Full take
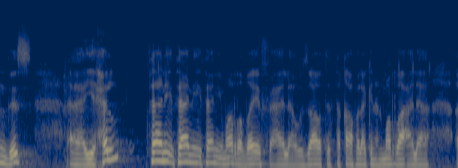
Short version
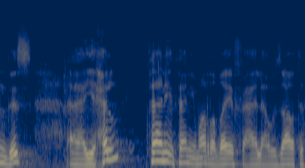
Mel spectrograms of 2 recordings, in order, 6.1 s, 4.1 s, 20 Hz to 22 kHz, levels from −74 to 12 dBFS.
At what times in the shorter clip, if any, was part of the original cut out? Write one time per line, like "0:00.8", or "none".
0:02.3

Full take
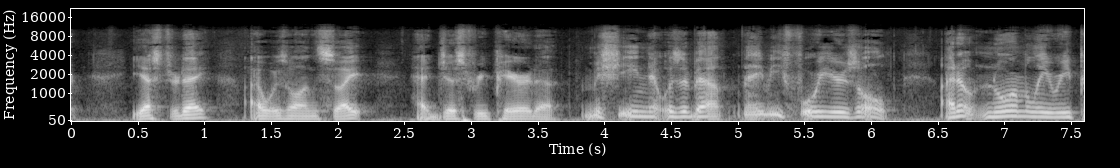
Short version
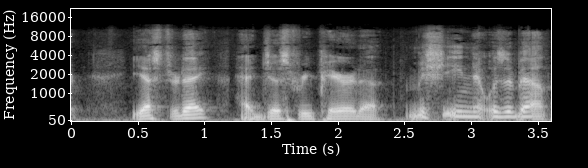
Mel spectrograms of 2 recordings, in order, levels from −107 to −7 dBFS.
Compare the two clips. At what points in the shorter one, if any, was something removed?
0:01.2

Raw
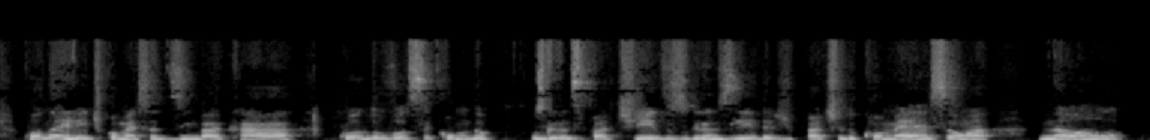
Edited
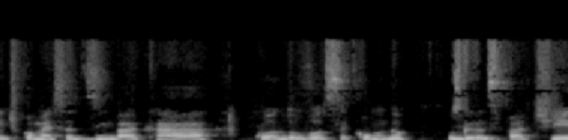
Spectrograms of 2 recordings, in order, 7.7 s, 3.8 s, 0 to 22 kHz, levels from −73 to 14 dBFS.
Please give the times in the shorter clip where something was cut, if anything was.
none

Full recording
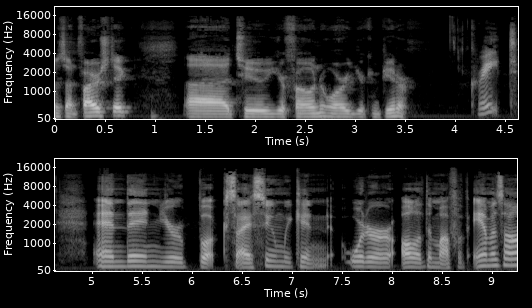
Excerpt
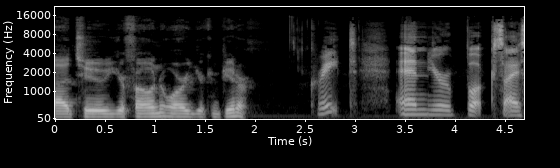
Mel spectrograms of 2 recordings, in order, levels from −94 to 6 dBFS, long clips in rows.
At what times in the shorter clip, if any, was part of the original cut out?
0:03.7

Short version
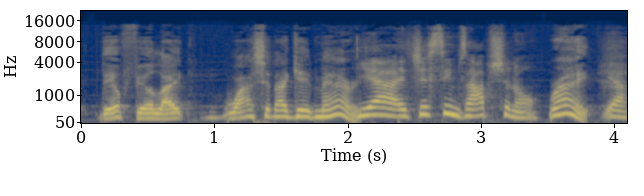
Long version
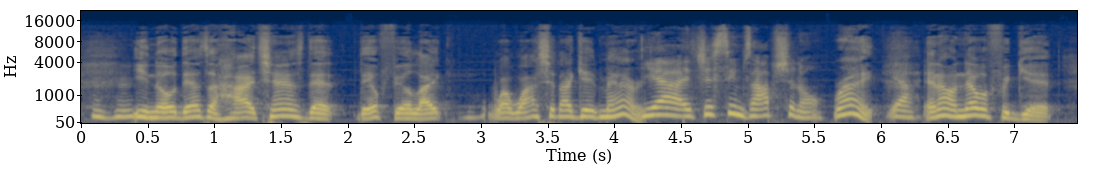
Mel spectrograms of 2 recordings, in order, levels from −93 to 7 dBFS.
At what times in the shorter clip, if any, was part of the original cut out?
0:01.1

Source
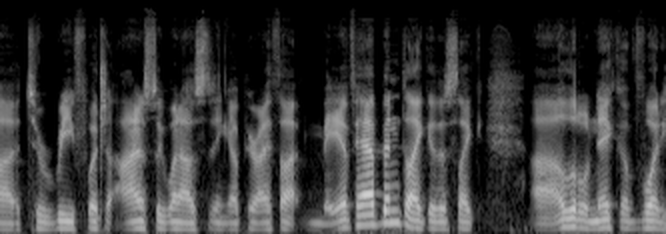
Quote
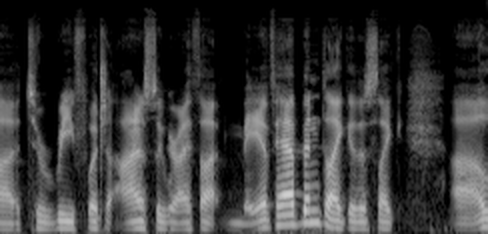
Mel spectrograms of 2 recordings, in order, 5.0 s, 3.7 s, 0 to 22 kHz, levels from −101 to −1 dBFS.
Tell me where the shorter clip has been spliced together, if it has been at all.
0:01.3

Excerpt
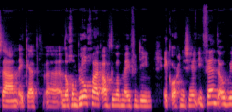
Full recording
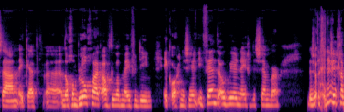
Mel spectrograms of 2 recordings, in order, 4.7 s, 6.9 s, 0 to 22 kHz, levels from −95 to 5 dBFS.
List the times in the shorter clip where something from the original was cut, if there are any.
none

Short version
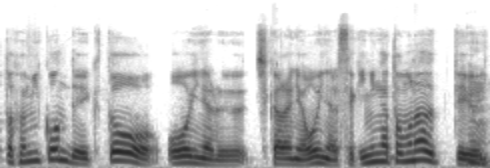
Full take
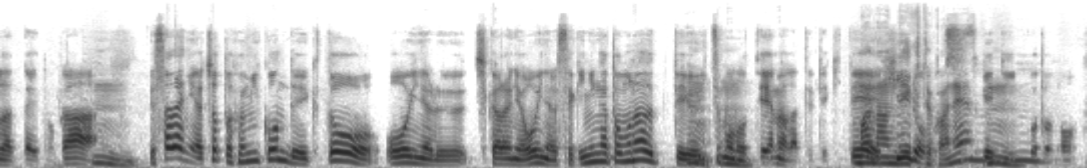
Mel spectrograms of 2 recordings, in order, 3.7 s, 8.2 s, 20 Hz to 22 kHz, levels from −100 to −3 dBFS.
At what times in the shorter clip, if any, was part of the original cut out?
none

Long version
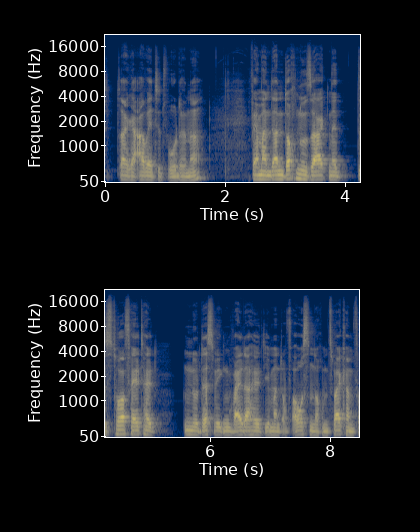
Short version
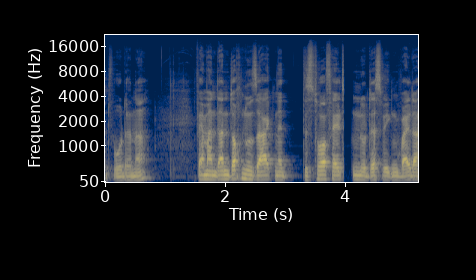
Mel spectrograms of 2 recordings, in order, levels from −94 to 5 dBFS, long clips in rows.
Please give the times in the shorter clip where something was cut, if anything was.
0:04.0

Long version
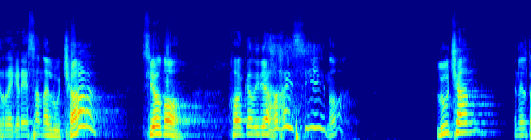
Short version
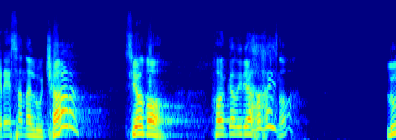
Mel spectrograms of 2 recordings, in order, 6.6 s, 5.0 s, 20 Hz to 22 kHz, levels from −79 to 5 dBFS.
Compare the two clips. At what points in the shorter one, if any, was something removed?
0:03.5

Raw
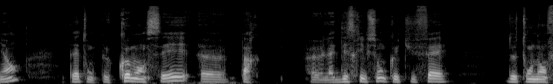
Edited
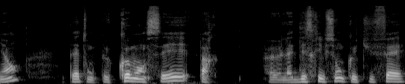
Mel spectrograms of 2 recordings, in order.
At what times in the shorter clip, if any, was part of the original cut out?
0:01.9

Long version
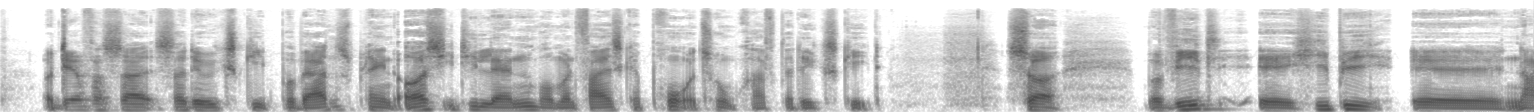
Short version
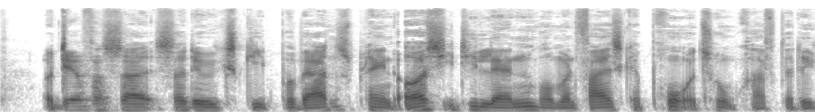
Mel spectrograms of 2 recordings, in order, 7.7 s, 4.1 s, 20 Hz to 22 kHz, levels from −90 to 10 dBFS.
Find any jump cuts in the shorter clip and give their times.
none

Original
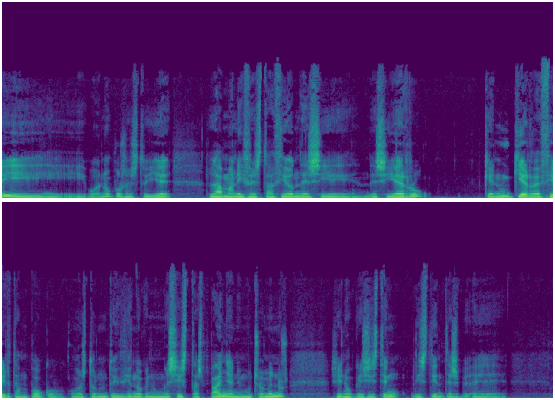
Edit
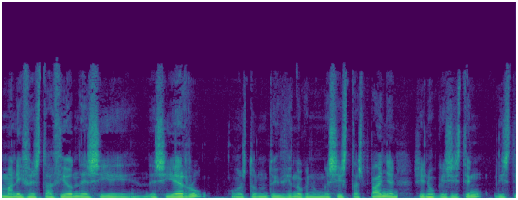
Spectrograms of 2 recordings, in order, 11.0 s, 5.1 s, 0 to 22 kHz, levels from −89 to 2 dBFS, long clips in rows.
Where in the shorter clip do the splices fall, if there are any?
0:02.2
0:03.9

